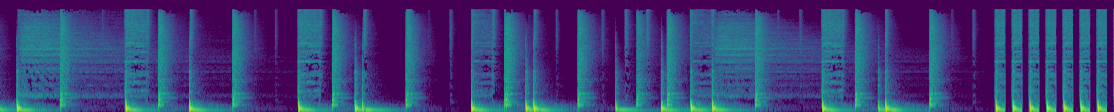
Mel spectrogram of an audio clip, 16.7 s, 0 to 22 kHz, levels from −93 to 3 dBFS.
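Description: At 15.07 s the music falls into a broken-record loop, likely from a stalled player or stream resending its last fragment. A 254 ms piece repeats six times to the end, replacing the real music. Waveform and spectrogram show identical blocks tiling every quarter second.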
